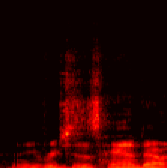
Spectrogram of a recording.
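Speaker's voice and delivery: ordinary delivery, nothing marked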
